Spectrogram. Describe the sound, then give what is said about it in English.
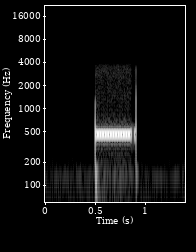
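A single steady electronic ringback tone on an outgoing phone call sounds once, a short mid-pitched beep with a click at each end, clear and alone against near silence. “Answer your phone. Pick up the phone, baby. I know you're home, baby.”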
